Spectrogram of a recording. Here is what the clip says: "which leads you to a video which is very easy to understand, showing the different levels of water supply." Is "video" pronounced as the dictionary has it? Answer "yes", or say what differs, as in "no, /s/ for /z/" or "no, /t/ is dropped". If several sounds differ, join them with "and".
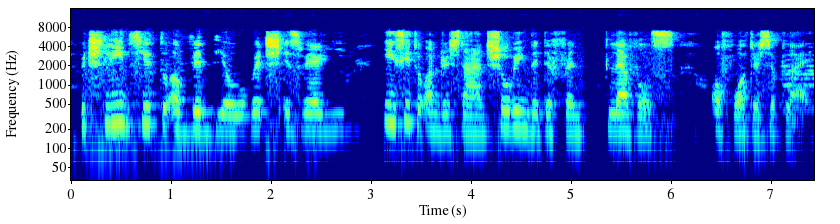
yes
